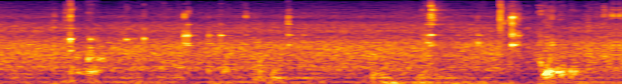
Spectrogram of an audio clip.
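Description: Someone quietly sips and swallows water, with a few soft, wet gulping clicks spaced unevenly over a faint background hiss. No one speaks.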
